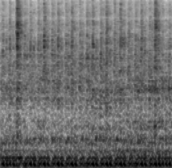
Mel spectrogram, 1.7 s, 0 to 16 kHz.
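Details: Onan 6500 (6.5 kW) gas commercial generator, missing its muffler, chugs with irregular popping, backfire and stumbles, a bad misfire. Spark was always present; pulling the plugs showed a severely fouled spark plug as the cause.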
